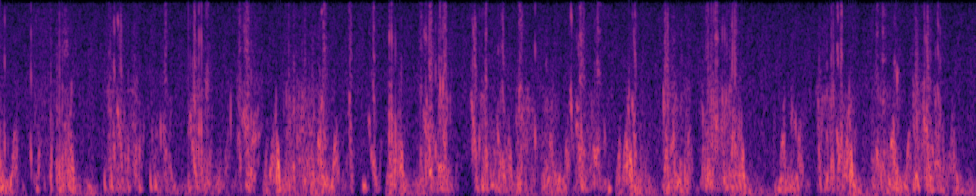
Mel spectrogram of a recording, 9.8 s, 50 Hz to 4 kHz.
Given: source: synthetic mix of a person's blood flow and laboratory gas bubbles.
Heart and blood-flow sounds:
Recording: Doppler ultrasound of blood flow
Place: precordium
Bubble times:
0.00-0.10 s: bubbles
0.28-0.78 s: bubbles
1.01-1.73 s: bubbles
1.88-2.12 s: bubbles
2.27-2.63 s: bubbles
2.83-3.35 s: bubbles
3.46-3.55 s: bubbles
3.59-3.82 s: bubbles
3.87-4.06 s: bubbles
4.20-4.54 s: bubbles
4.69-5.59 s: bubbles
5.68-6.13 s: bubbles
6.30-6.52 s: bubbles
6.60-6.92 s: bubbles
6.98-7.45 s: bubbles
7.90-7.98 s: bubbles
8.15-8.58 s: bubbles
8.70-9.02 s: bubbles
9.12-9.48 s: bubbles
From the record:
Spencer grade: 3 (all of the cardiac periods contain showers or single bubble signals, but not dominating or overriding the cardiac motion signals)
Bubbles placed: anywhere in the cardiac cycle

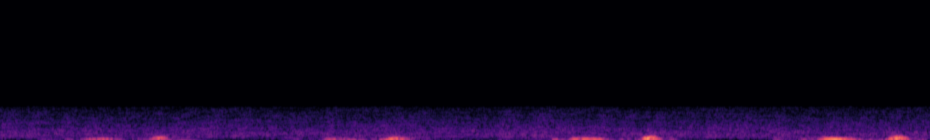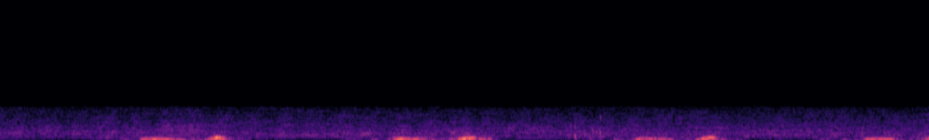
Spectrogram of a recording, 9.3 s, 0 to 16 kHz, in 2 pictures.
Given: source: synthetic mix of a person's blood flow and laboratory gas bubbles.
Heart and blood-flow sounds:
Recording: Doppler ultrasound of blood flow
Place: precordium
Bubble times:
6.88-7.14 s: bubbles
7.51-7.67 s: bubbles
From the record:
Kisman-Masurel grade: 211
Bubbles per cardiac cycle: several, 3 to 8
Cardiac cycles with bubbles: 1 to 10%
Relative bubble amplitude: barely perceptible (0.100 to 0.250)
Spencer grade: 1 (occasional bubble signal discernible with the cardiac motion signal, with majority of cardiac periods free of bubbles)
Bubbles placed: anywhere in the cardiac cycle

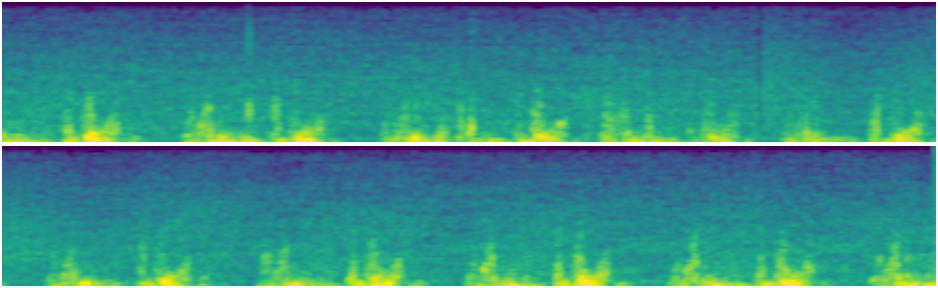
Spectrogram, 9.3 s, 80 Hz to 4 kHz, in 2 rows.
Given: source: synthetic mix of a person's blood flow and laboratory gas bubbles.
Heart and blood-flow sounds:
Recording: Doppler ultrasound of blood flow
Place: precordium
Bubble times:
1.20-1.28 s: bubbles
From the record:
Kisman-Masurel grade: 121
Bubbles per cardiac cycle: 1 to 2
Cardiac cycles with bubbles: 10 to 50%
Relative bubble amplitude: barely perceptible (0.100 to 0.250)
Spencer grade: 2 (many but less than half of the cardiac periods contain bubble signals, singularly or in groups)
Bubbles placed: only in the low amplitude regions of the cardiac cycle

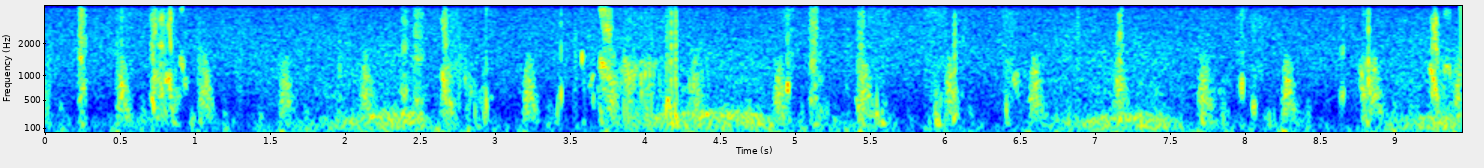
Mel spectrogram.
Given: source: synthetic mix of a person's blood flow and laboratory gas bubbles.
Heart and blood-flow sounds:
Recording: Doppler ultrasound of blood flow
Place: subclavian vein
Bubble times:
0.24-0.31 s: bubbles
0.49-0.61 s: bubbles
0.70-0.98 s: bubbles
2.38-2.58 s: bubbles
2.65-3.00 s: bubbles
3.40-3.50 s: bubbles
3.58-4.37 s: bubbles
4.68-4.74 s: bubbles
4.83-5.01 s: bubbles
5.10-5.25 s: bubbles
5.34-5.65 s: bubbles
5.88-6.14 s: bubbles
6.39-6.52 s: bubbles
7.14-7.22 s: bubbles
7.70-7.93 s: bubbles
7.95-8.23 s: bubbles
8.63-8.69 s: bubbles
8.74-8.92 s: bubbles
9.21-9.45 s: bubbles
From the record:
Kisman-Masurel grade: 242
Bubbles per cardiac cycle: several, 3 to 8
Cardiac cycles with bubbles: 100%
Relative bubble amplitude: moderate (0.250 to 0.450)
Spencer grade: 3 (all of the cardiac periods contain showers or single bubble signals, but not dominating or overriding the cardiac motion signals)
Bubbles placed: anywhere in the cardiac cycle

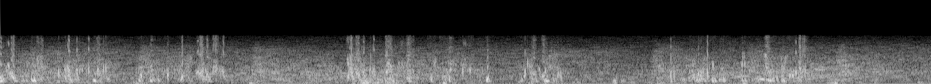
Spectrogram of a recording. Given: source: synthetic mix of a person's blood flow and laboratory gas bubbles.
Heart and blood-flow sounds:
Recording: Doppler ultrasound of blood flow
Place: subclavian vein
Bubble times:
0.00-0.45 s: bubbles
0.56-1.15 s: bubbles
1.36-1.72 s: bubbles
1.75-2.29 s: bubbles
3.44-4.16 s: bubbles
4.27-4.56 s: bubbles
4.59-4.74 s: bubbles
4.84-4.96 s: bubbles
5.20-5.65 s: bubbles
6.68-7.30 s: bubbles
7.39-8.11 s: bubbles
From the record:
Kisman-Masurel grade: 333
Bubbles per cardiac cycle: rolling drumbeat, 9 or more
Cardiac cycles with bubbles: 50 to 99%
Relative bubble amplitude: loud (0.450 to 0.775)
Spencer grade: 3 (all of the cardiac periods contain showers or single bubble signals, but not dominating or overriding the cardiac motion signals)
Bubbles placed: anywhere in the cardiac cycle

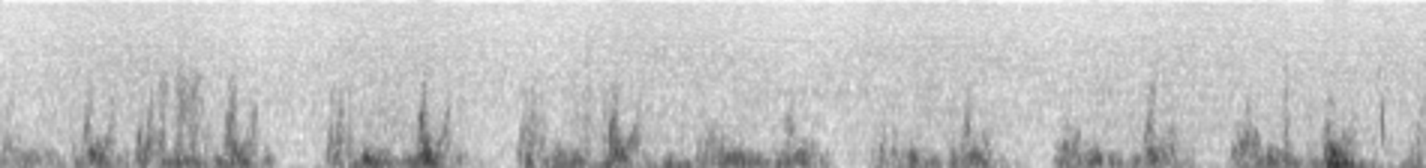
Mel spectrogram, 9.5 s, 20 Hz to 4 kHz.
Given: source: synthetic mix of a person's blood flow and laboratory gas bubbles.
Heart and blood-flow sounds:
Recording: Doppler ultrasound of blood flow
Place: precordium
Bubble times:
1.03-1.11 s: bubbles
1.15-1.41 s: bubbles
8.49-8.59 s: bubbles
9.16-9.23 s: bubbles
From the record:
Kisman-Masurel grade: 121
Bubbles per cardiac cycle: 1 to 2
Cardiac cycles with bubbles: 10 to 50%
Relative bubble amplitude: barely perceptible (0.100 to 0.250)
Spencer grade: 2 (many but less than half of the cardiac periods contain bubble signals, singularly or in groups)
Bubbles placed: only in the low amplitude regions of the cardiac cycle

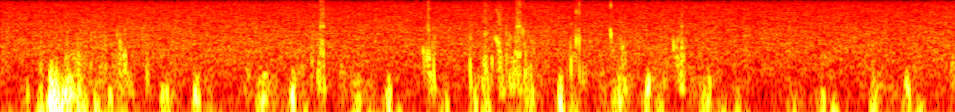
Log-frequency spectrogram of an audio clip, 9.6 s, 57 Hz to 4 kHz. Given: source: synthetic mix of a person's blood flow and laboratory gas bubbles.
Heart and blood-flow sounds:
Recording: Doppler ultrasound of blood flow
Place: precordium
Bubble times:
1.14-1.34 s: bubbles
1.45-1.49 s: bubbles
3.17-3.28 s: bubbles
4.20-4.36 s: bubbles
4.67-4.73 s: bubbles
4.76-5.34 s: bubbles
5.68-5.86 s: bubbles
6.08-6.14 s: bubbles
6.18-6.27 s: bubbles
6.62-6.68 s: bubbles
6.72-6.86 s: bubbles
From the record:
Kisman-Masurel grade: 221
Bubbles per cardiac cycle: several, 3 to 8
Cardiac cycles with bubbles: 10 to 50%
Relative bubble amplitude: barely perceptible (0.100 to 0.250)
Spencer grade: 2 (many but less than half of the cardiac periods contain bubble signals, singularly or in groups)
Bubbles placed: only in the low amplitude regions of the cardiac cycle

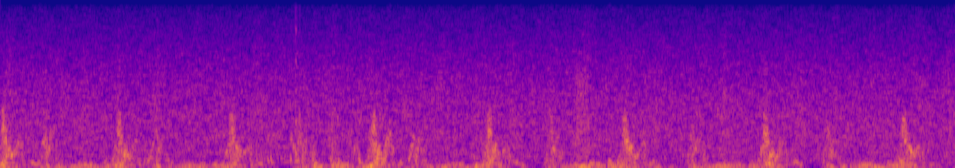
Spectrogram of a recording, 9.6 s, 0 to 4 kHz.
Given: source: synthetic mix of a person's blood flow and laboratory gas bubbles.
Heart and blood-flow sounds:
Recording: Doppler ultrasound of blood flow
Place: precordium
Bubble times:
2.47-2.83 s: bubbles
2.87-3.02 s: bubbles
3.27-3.63 s: bubbles
From the record:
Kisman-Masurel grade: 211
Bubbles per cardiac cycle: several, 3 to 8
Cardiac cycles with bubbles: 1 to 10%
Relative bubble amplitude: barely perceptible (0.100 to 0.250)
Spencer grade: 1 (occasional bubble signal discernible with the cardiac motion signal, with majority of cardiac periods free of bubbles)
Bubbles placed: only in the low amplitude regions of the cardiac cycle

